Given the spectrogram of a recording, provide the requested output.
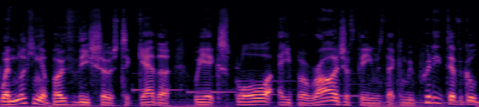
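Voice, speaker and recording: Over music in the background, a man speaks very fast at a fairly low pitch with ordinary pitch variation. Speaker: video essayist. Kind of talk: video essay narration.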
